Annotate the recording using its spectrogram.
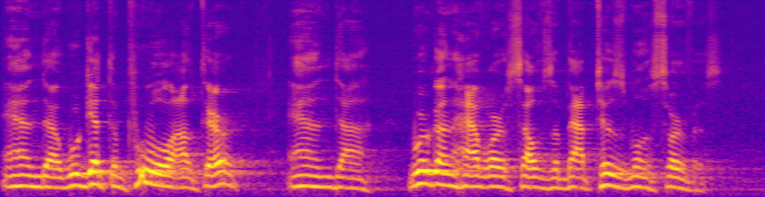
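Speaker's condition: ALS; talks funny, speech sounds abnormal

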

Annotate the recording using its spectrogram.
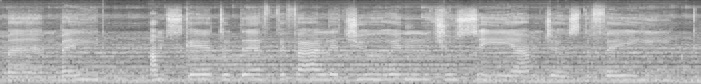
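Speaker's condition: No condition

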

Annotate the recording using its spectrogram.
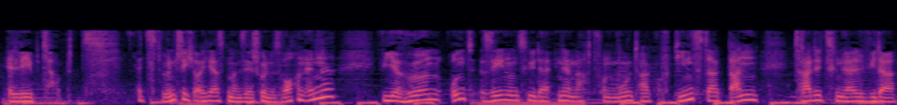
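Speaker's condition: No condition

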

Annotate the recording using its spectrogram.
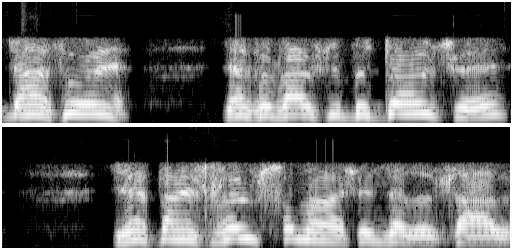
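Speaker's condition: Tongue cancer; began while already a regular caller; hard to understand, host translates for listeners and asks him to speak clearly

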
